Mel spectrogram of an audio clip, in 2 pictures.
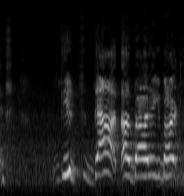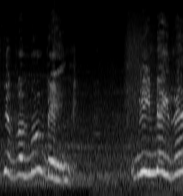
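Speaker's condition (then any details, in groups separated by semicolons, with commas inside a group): Cerebral palsy; voice with a CP accent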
